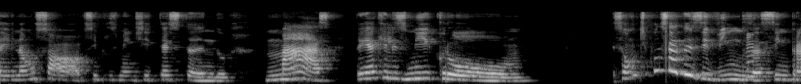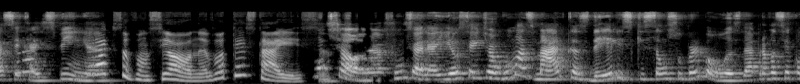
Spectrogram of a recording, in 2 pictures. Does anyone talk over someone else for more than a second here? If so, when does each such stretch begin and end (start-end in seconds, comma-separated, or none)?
none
